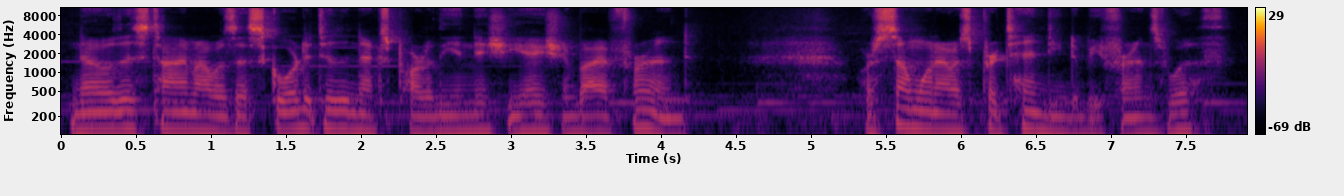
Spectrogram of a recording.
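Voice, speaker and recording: A man playing a guarded investigator who infiltrated a cult, narrating his account in a measured, somber, diary-like way. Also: fairly low pitch, little pitch movement, natural voice. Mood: guarded, reflective. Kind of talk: scripted horror narration, diary-like. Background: music.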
